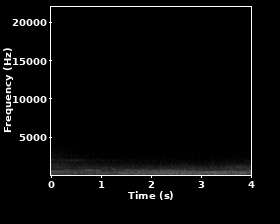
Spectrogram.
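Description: Faint sustained drone slowly gliding down in pitch over a soft hiss, typical of an ambient documentary score.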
